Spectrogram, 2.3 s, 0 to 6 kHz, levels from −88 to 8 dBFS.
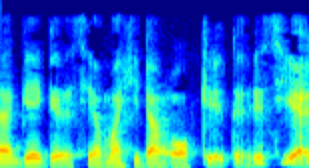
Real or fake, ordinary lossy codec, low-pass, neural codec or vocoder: fake; MP3, 32 kbps; 5.4 kHz; autoencoder, 22.05 kHz, a latent of 192 numbers a frame, VITS, trained on one speaker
